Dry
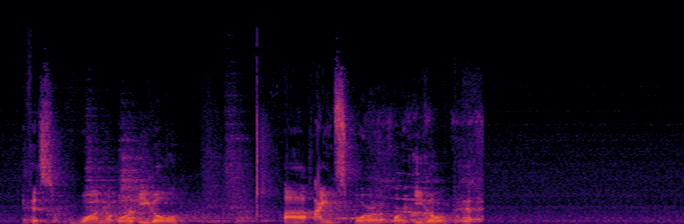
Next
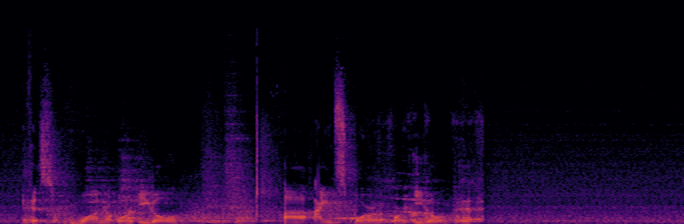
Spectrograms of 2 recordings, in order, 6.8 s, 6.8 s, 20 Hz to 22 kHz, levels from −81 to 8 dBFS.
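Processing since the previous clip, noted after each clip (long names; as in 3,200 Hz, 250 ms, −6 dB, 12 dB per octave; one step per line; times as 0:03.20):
high-shelf EQ 3,900 Hz −8.5 dB
downward compressor 4 to 1, threshold −35 dBFS, peak gain reduction 13 dB
level +6 dB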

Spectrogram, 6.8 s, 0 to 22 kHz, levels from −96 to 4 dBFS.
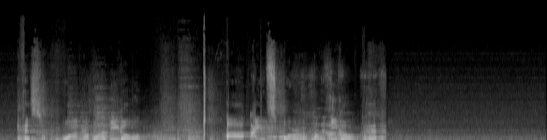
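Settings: single-tap delay 708 ms −22 dB
expander for the loud parts 1.5 to 1, over −45 dBFS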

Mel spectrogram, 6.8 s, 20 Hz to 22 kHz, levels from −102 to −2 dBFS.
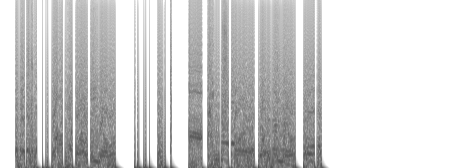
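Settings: harmonic generator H 7 −9 dB, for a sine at −12 dBFS
comparator with hysteresis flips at −32.5 dBFS
pitch vibrato 0.44 Hz 92 cents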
